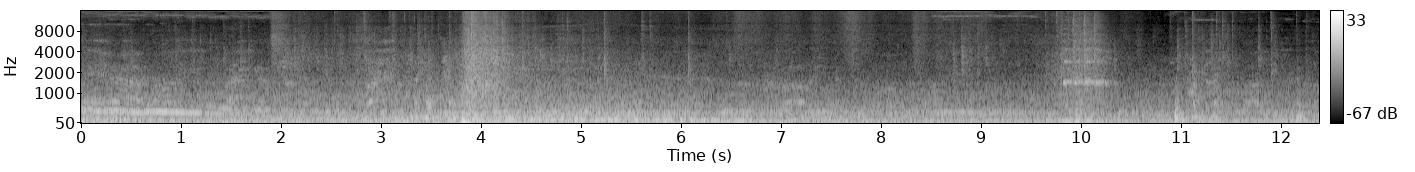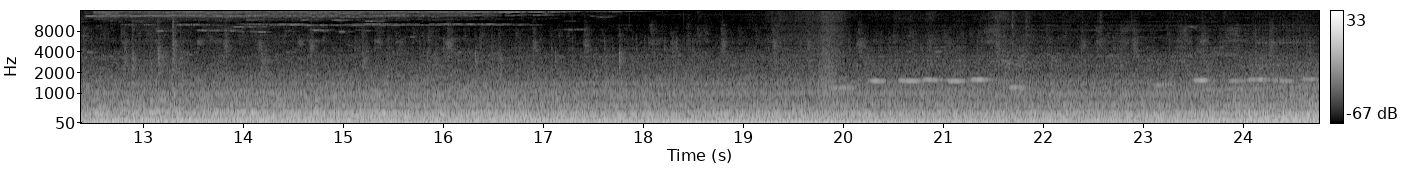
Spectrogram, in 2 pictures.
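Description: A bus engine rumbles low and steady from inside the cabin.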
